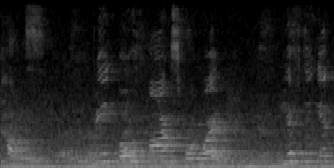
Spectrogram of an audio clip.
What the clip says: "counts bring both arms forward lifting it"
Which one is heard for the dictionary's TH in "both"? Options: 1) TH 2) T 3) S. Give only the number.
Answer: 2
